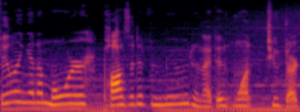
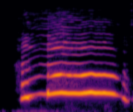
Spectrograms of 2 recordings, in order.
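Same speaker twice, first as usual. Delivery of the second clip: very high-pitched, much higher and louder; 8 dB louder than usual. Streamer back after five days greets viewers with a high-pitched greeting. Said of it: "I did that so high pitched".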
